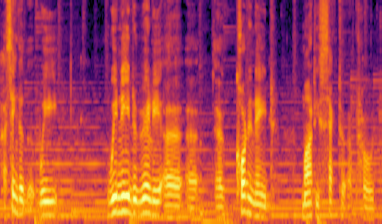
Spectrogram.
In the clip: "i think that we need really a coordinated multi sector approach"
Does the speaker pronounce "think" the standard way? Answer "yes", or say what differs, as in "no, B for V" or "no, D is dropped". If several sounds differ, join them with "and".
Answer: yes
